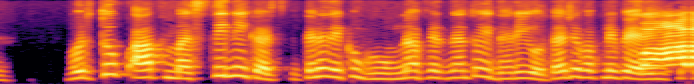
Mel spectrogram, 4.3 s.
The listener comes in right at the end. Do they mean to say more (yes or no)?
yes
